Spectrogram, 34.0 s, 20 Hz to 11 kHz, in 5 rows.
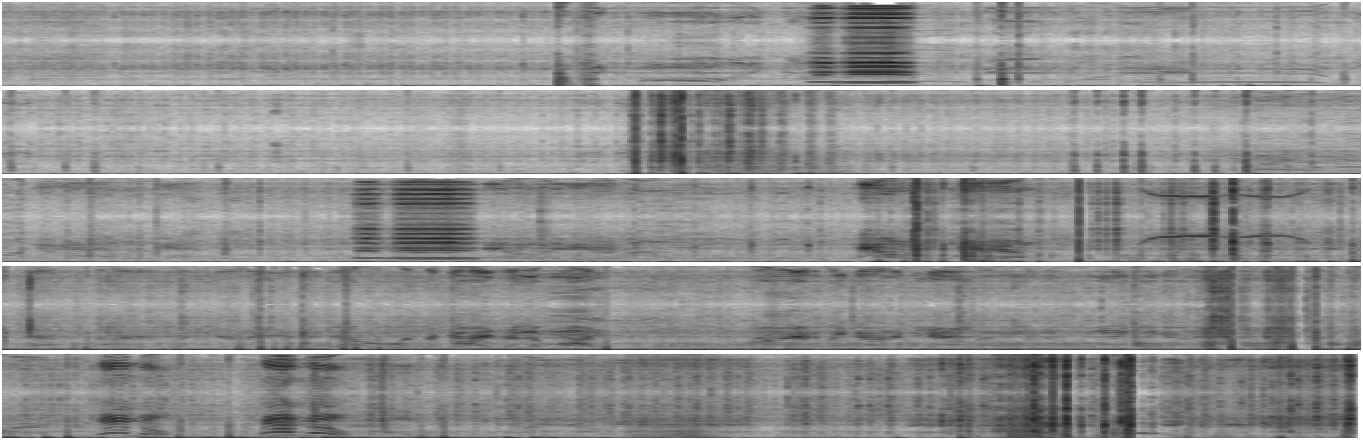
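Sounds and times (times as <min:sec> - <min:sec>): tractor engine rumbling: 0:00.0 - 0:33.9
people's voices: 0:12.6 - 0:33.9.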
